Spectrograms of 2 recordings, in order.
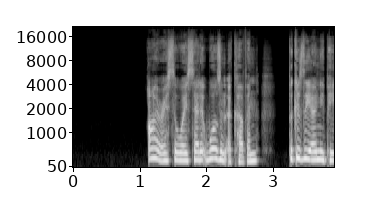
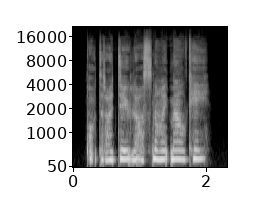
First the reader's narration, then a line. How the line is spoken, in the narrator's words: She whispered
